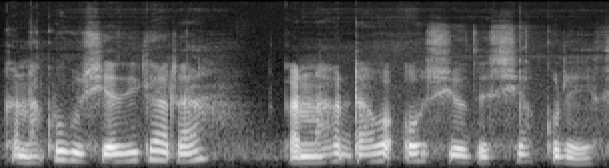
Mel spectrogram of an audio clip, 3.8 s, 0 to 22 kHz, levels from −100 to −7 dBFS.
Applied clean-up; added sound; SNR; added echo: none; none; none; none.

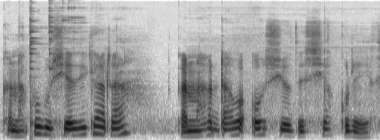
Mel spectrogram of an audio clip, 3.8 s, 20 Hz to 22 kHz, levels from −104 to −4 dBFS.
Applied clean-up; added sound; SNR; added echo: none; Cutlery, silverware; 18 dB; none.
